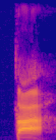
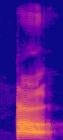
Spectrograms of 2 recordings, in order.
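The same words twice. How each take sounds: First: The t is made with the tongue pushed out. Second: The t is made with the tongue held back. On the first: "ada orang membaca ta mengeluarkan lidahnya" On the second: "Ada orang membaca ta dalam lidahnya"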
